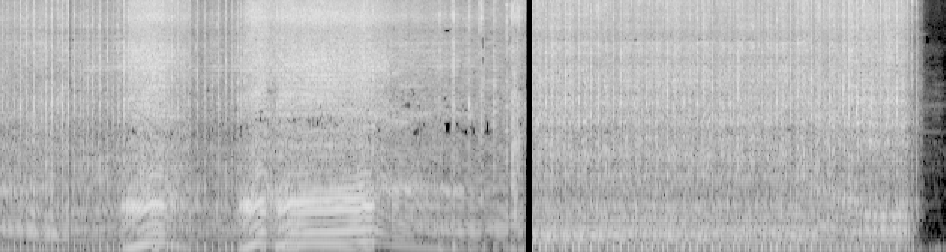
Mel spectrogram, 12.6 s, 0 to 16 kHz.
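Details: Husqvarna 242 XP chainsaw, used for a small tree job in tight quarters in the yard, blips up and down crisply, then holds a strong, even high-speed scream without bogging or stumbling; running well.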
